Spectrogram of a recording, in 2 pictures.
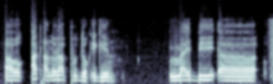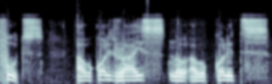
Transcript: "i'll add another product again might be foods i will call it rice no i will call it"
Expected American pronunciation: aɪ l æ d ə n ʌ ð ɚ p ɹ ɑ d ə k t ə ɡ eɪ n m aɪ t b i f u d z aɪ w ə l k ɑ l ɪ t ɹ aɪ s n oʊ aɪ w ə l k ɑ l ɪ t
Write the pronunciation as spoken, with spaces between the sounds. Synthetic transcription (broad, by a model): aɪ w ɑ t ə n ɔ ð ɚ p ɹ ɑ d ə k ə ɡ eɪ n m aɪ t b i f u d s aɪ w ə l k ɑ l ɪ t ɹ aɪ s n oʊ aɪ w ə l k ɑ l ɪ t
